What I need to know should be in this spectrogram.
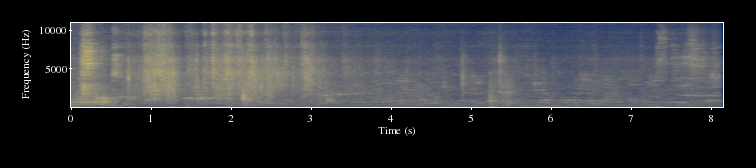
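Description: A newspaper rustles as its pages are handled.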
